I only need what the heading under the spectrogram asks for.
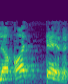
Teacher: لأن الدال والتاء أد وأت الاثنين مخرجهم واحد فنقول لقد تاب نضغمهم في بعض لقد تاب الدال كأنها مش موجودة تضغم في التاء لقد تاب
